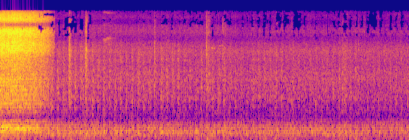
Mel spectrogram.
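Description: Train carriages rumble and clatter along the rails.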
